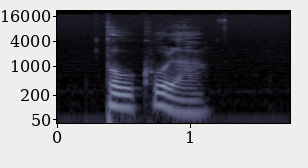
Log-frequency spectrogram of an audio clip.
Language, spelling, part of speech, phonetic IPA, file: Polish, półkula, noun, [puwˈkula], Pl-półkula.ogg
